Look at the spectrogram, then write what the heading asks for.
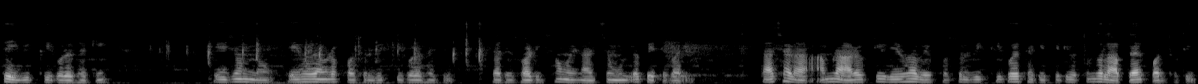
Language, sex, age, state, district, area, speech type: Bengali, male, 60+, West Bengal, Nadia, rural, spontaneous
